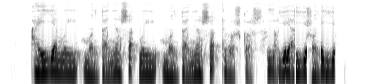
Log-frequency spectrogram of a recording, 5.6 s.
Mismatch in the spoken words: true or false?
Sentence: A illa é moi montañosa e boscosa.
true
